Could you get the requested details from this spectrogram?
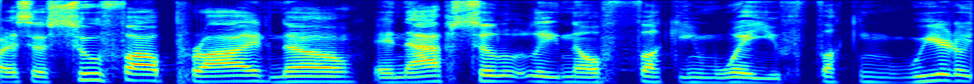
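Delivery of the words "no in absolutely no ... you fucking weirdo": plain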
